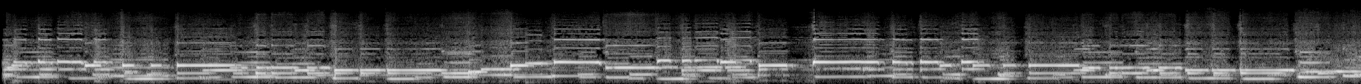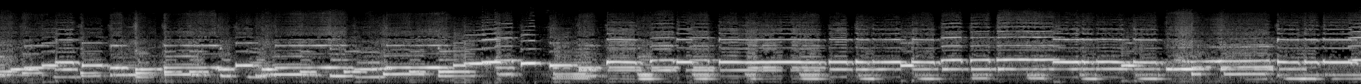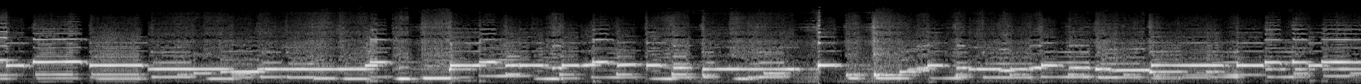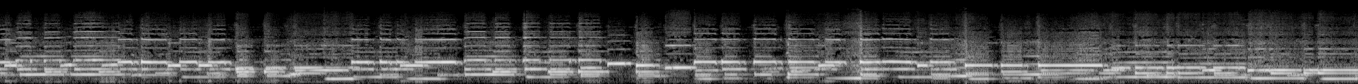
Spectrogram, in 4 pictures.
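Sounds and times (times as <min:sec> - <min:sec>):
calliope: 0:00.0 - 0:54.3.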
